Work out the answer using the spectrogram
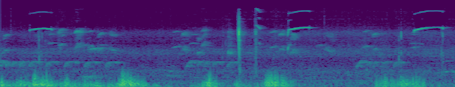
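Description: Bird calls: three brief high whistles that fall in pitch, a few seconds apart, and short runs of rapid chirping, over louder irregular low thumps and rustling. A single sharp click just after the middle.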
